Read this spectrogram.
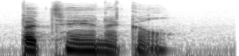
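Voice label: "botanical", US English; pronunciations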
